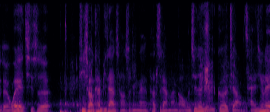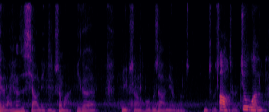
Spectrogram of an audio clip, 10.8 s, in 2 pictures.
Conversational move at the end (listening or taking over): taking over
